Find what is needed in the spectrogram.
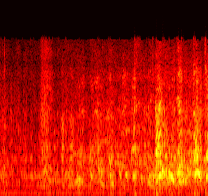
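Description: Studio audience laughter mixed with indistinct voices, swelling louder about three seconds in.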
